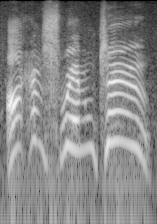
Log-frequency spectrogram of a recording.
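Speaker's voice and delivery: very high, slow boast; high-pitched childlike pride; proud little Roo. Acted. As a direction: pipe it proudly like a little one. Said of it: "said Roo proudly".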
